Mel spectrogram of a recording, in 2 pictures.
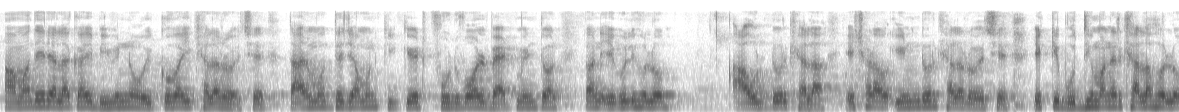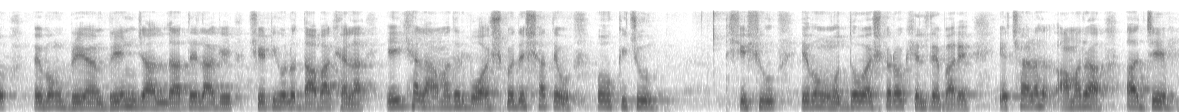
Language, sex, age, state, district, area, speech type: Bengali, male, 45-60, West Bengal, Jhargram, rural, spontaneous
